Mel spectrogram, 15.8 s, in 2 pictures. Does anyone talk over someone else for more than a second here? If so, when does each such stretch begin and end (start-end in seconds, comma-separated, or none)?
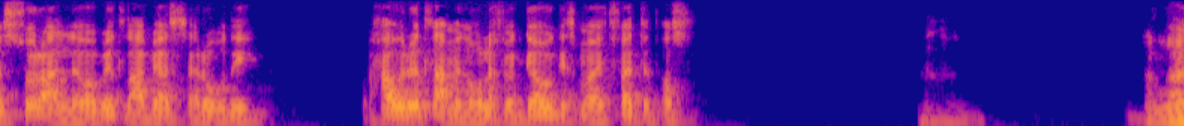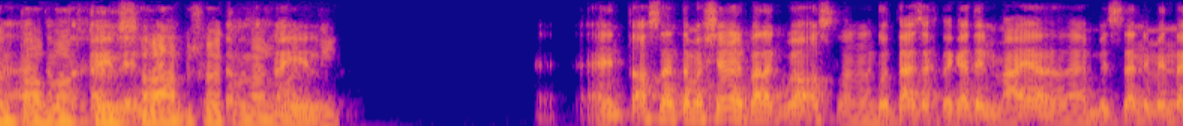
7.9-10.2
